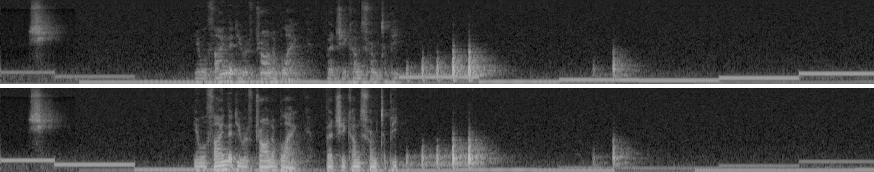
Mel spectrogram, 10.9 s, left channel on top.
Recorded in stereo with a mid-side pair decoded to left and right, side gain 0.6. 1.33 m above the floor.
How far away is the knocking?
About 3 m.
